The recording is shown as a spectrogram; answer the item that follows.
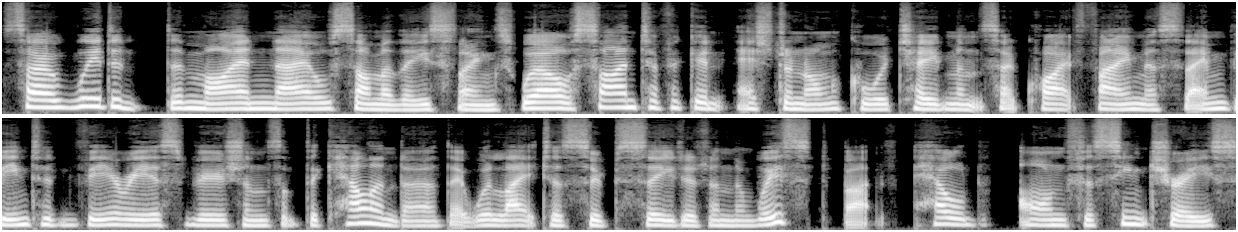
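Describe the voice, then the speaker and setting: A woman with a New Zealand accent at fairly low pitch and moderate pace, in a very clean recording with a silent background and a dry, close sound with no echo. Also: fairly even intonation, hardly any pauses. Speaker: podcast host. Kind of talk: scripted narration.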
